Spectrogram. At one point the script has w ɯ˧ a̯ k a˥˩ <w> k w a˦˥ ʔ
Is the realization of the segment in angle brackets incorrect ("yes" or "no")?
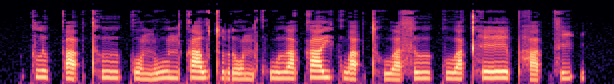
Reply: yes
